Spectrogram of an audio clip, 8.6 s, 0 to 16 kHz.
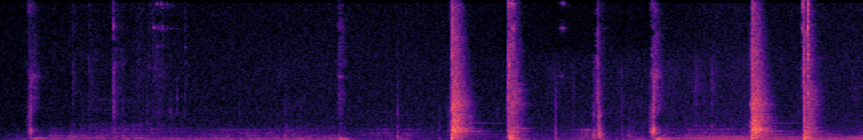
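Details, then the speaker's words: Daimler Double Six (Jaguar XJ12) V12, arrived on a tow truck with no start and previously not charging, in park: key turned gives only a few sharp relay clicks, no cranking; starter or its grounding/electrical connections suspected, unconfirmed. "you see that's it. Just a little click. It's actually odd. It really sounds like the starter is trying."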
